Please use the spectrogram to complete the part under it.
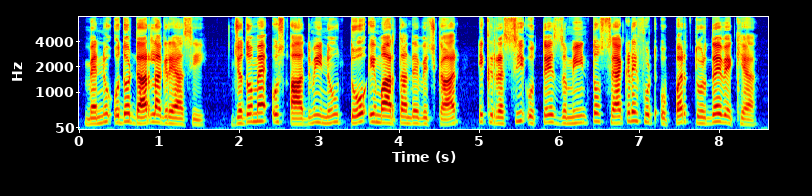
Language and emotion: Punjabi, fearful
